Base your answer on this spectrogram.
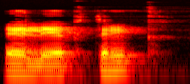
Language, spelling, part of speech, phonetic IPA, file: Russian, электрик, noun, [ɪˈlʲektrʲɪk], Ru-электрик.ogg
- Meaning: electrician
